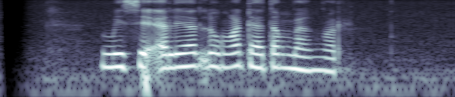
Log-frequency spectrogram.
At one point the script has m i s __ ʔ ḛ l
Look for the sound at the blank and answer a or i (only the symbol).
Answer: i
